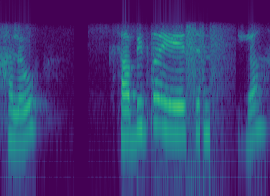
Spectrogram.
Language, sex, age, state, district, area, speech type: Tamil, female, 18-30, Tamil Nadu, Ariyalur, rural, conversation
